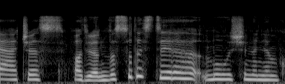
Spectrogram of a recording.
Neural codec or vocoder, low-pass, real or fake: autoencoder, 22.05 kHz, a latent of 192 numbers a frame, VITS, trained on many speakers; 9.9 kHz; fake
